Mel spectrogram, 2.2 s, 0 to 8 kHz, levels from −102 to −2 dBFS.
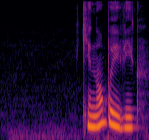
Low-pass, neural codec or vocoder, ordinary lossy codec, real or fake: none; codec, 16 kHz, 16 kbps, FreqCodec, larger model; none; fake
